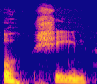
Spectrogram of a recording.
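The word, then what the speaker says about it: Oisín: the athlete's foot well my name's oshin pronounced oh sheen i'm from the land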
